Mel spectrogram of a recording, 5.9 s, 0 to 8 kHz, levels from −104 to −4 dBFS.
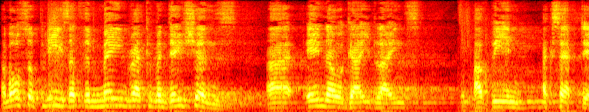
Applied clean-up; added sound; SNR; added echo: neural separator model SepFormer DNS4.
